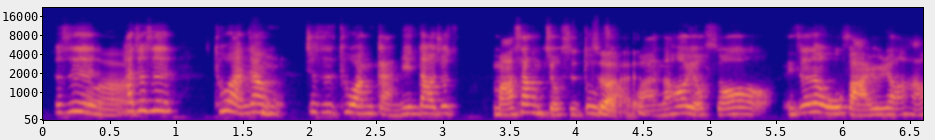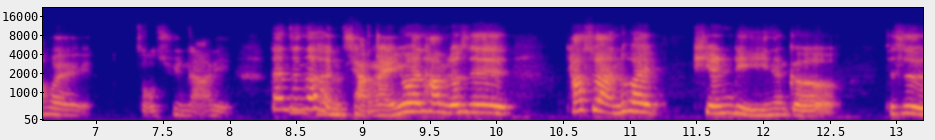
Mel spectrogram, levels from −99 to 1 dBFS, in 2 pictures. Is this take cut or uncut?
uncut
